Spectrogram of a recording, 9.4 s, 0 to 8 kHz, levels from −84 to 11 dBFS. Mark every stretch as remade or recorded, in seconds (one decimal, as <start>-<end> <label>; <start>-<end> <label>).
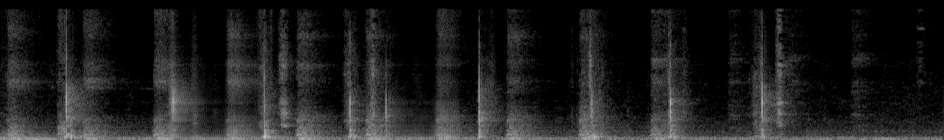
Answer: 0.0-1.7 recorded; 1.7-2.6 remade; 2.6-3.9 recorded; 3.9-4.6 remade; 4.6-9.4 recorded

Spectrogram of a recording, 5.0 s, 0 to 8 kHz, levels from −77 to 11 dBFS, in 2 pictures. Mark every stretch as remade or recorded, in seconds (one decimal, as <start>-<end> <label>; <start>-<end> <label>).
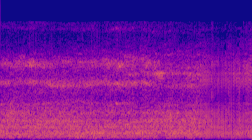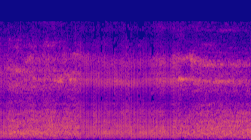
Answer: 0.0-2.0 recorded; 2.0-2.6 remade; 2.6-3.3 recorded; 3.3-4.3 remade; 4.3-5.0 recorded

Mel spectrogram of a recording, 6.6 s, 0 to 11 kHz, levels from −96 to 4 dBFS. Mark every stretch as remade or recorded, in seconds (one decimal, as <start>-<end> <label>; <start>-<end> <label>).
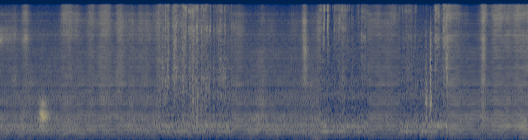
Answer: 0.0-2.0 remade; 2.0-2.9 recorded; 2.9-4.0 remade; 4.0-4.6 recorded; 4.6-5.0 remade; 5.0-5.6 recorded; 5.6-6.6 remade

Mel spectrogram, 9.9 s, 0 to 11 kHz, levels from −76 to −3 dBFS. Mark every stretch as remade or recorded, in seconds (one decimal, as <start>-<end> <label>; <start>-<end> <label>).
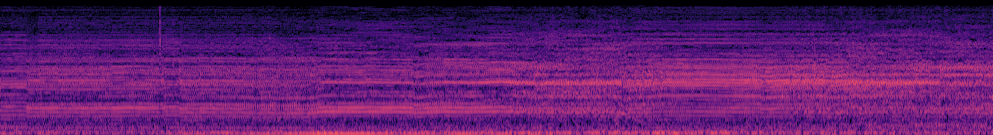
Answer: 0.0-5.1 recorded; 5.1-6.3 remade; 6.3-7.9 recorded; 7.9-9.9 remade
